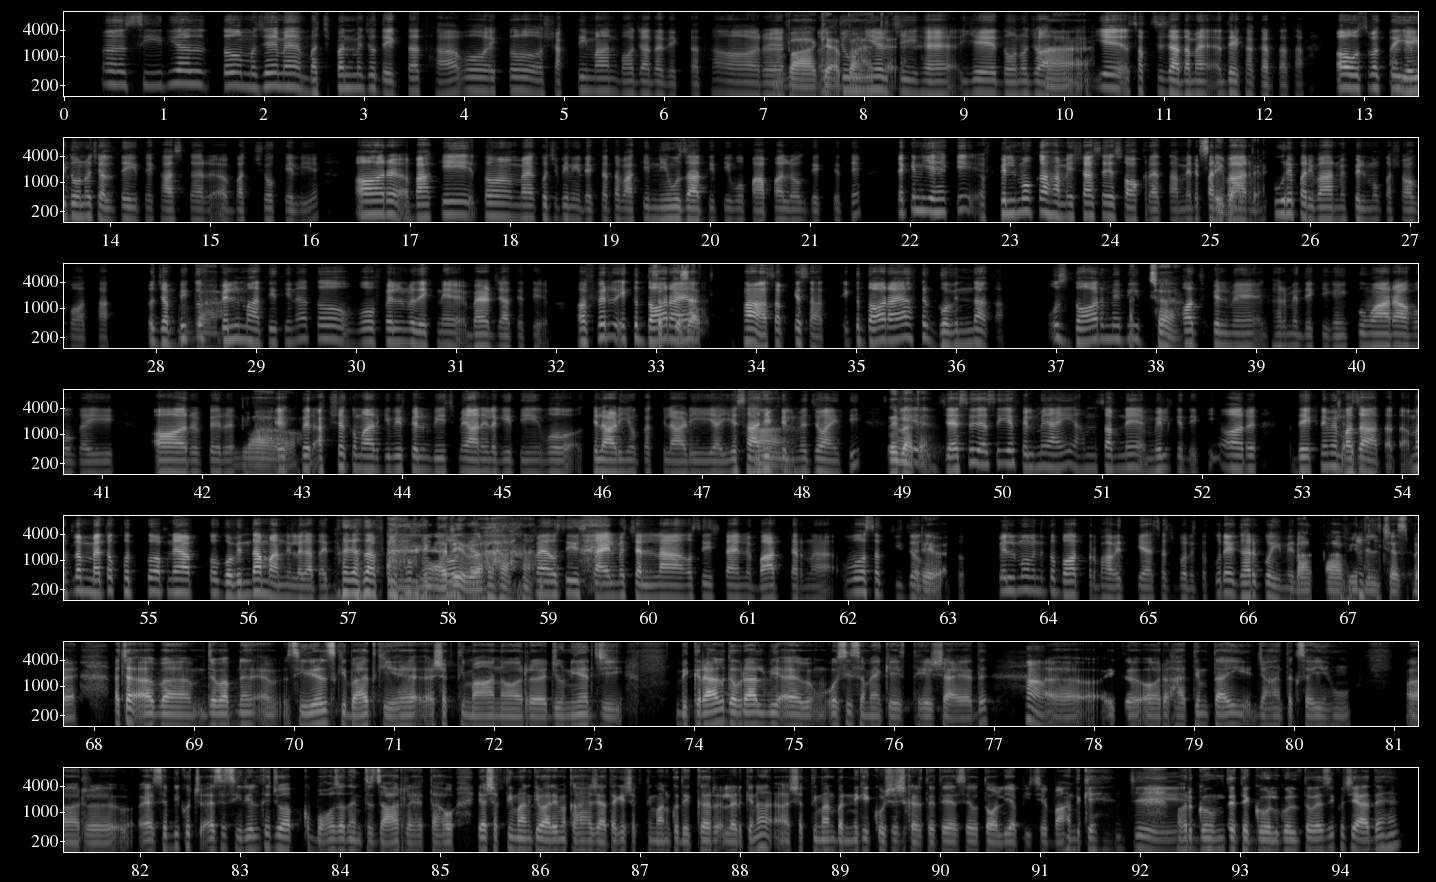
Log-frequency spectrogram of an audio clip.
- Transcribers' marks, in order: in English: "न्यूज़"; laughing while speaking: "सारी फ़िल्में"; laughing while speaking: "इतना ज़्यादा फ़िल्मों में खो गया"; laughing while speaking: "अरे वाह!"; in English: "स्टाइल"; in English: "स्टाइल"; chuckle; laughing while speaking: "और घूमते थे"
- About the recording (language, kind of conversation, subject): Hindi, podcast, घर वालों के साथ आपने कौन सी फिल्म देखी थी जो आपको सबसे खास लगी?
